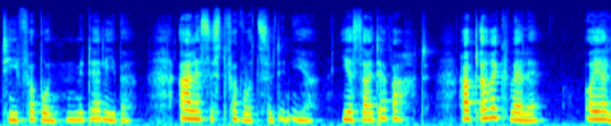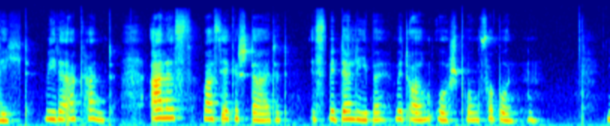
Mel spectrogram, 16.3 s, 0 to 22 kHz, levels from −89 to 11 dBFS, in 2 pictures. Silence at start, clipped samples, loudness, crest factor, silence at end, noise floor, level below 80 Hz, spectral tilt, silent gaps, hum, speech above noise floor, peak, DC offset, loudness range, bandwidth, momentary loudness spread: 0.05 s; under 0.1%; -22 LUFS; 22 dB; 0 s; -53 dBFS; -52 dBFS; -5 dB/octave; none; none; 32 dB; 0 dBFS; under 0.1%; 3 LU; 15.5 kHz; 16 LU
